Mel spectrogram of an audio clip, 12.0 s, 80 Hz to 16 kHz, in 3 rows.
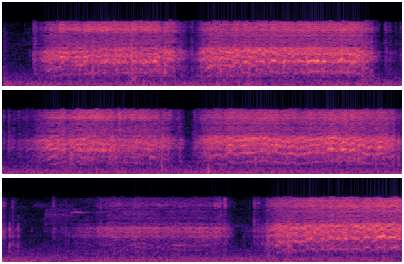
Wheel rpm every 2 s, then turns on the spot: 100, 120, 90, 110, 40, 70.
none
